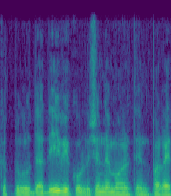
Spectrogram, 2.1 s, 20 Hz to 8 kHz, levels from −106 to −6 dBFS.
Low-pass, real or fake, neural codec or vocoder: 7.2 kHz; fake; codec, 16 kHz, 0.4 kbps, LongCat-Audio-Codec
